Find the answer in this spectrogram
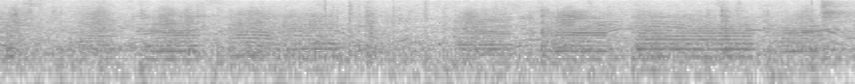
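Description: Brass band music playing faintly in a football stadium, a run of held notes over a steady low background noise.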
